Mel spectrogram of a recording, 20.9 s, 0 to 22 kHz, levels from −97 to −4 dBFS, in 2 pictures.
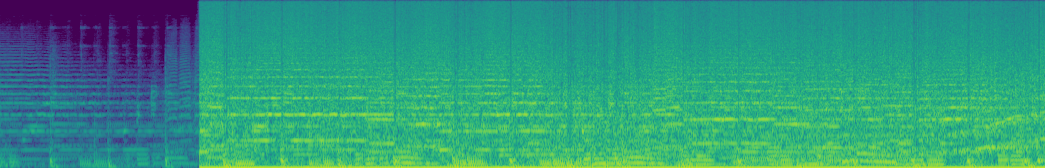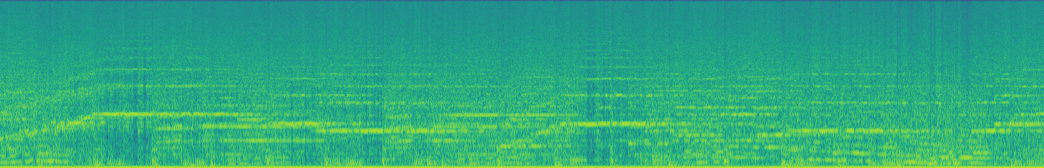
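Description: Integer read as float from 2.00 s to the end: the samples sound like 32-bit integers decoded as 32-bit floats, snapping between silence and clipping in a harsh, extremely loud square-wave buzz.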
